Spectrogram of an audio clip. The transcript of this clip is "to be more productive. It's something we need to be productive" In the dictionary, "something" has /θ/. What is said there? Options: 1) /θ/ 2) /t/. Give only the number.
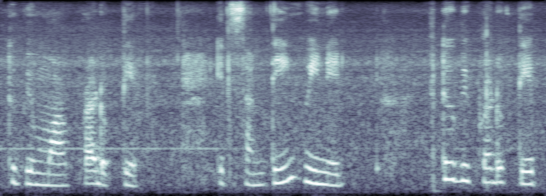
2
